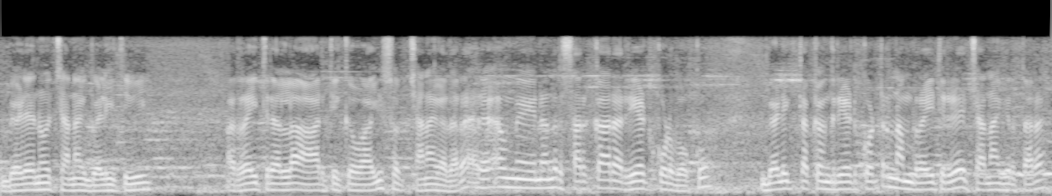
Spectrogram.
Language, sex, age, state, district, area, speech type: Kannada, male, 45-60, Karnataka, Bellary, rural, spontaneous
